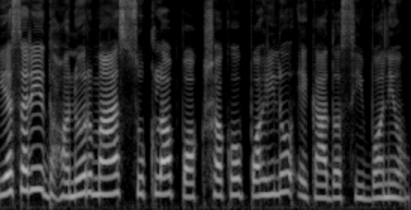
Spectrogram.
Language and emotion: Nepali, neutral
